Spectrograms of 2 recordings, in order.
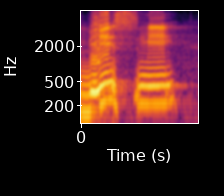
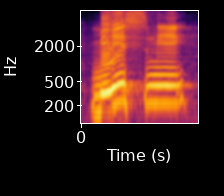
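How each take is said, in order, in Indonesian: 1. Vokal pertama dipanjangkan. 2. Vokal pertama dipanjangkan.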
